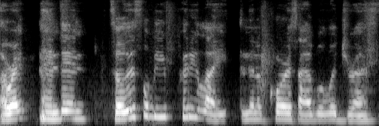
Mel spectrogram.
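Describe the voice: This man talks at a fairly quick pace with ordinary pitch variation. His voice is high-pitched for a man, with a dark, mellow tone.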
